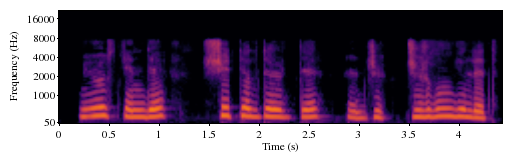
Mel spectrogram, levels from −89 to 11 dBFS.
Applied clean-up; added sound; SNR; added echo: neural mask model DeepFilterNet 3.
